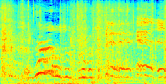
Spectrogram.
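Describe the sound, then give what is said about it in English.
Paper crinkles and crackles in a dense, scratchy burst as a woman crumples up a piece of paper, while she hums and hisses along, doing an impression of the crumpling sound with gliding, voiced tones. “She then takes a piece of paper and crumples it up and tries to do an impression of that sound.”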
